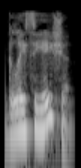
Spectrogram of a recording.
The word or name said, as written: glaciation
